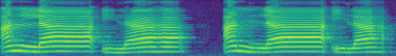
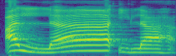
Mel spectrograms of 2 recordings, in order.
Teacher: حمزہ کو لام سے ملائیں گے، نون کا کوئی بھی کام نہیں ہے، نون بالکل یہاں پر حذف ہو جائے گا. · یہاں پر جو نون ہے اسے حذف کر دینا ہے، اس کی بو بھی نہیں آنی چاہیے، بالکل اسے حذف کر دینا ہے، اس کا کوئی کام ہی نہیں ہے.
